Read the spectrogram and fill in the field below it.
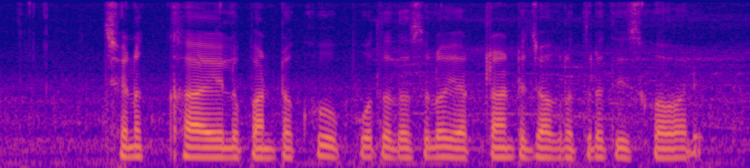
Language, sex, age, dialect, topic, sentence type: Telugu, male, 18-24, Southern, agriculture, question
